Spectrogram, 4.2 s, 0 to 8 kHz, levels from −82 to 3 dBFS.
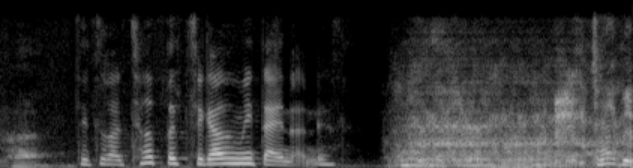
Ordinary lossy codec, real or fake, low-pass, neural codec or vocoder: none; fake; 7.2 kHz; codec, 16 kHz, 4 kbps, X-Codec, HuBERT features, trained on LibriSpeech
